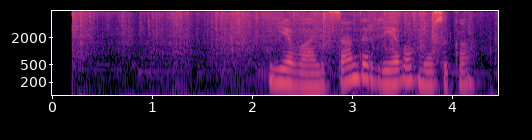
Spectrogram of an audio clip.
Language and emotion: Russian, neutral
